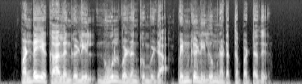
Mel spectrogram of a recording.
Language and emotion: Tamil, neutral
